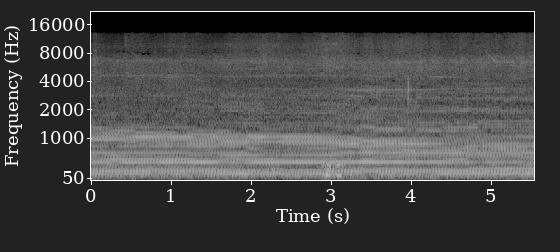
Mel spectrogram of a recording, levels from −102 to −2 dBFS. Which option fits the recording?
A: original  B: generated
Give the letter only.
A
